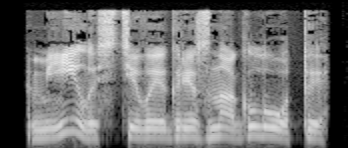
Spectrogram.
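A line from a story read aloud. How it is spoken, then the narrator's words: Grumbling grandmother. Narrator (Russian): проворчала бабушка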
